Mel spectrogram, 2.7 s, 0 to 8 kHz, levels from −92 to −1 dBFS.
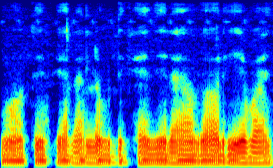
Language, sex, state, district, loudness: Hindi, male, Bihar, Araria, -14 LUFS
